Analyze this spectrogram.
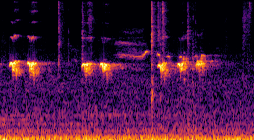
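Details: Singing after a February rain, a northern mockingbird repeats a crisp, high note in doubled and tripled groups with brief gaps. Low background rumble runs throughout.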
